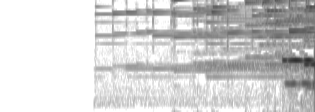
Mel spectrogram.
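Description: Wind chimes tinkling in many overlapping high tones, starting faintly about two-thirds of a second in and growing louder as the song's music begins.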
